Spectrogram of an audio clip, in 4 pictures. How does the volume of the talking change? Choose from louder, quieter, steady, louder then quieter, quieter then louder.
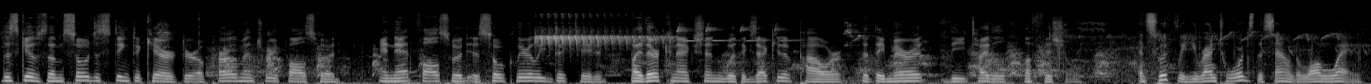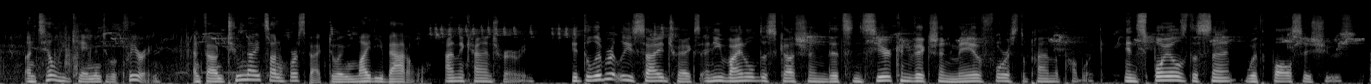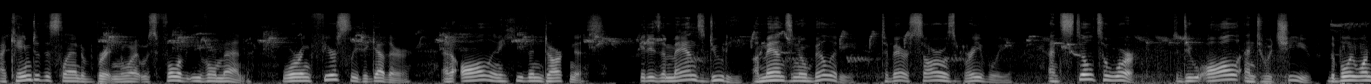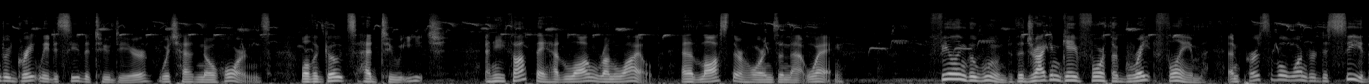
steady.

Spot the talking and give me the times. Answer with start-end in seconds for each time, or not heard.
0.0-49.6, 50.5-54.7.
